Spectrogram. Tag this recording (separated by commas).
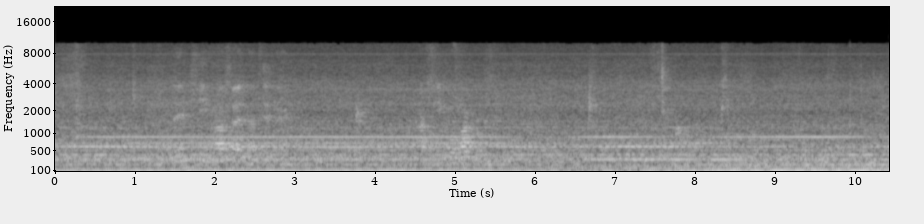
Speech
